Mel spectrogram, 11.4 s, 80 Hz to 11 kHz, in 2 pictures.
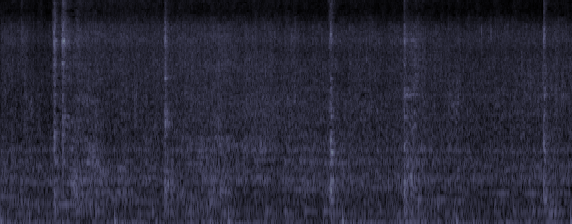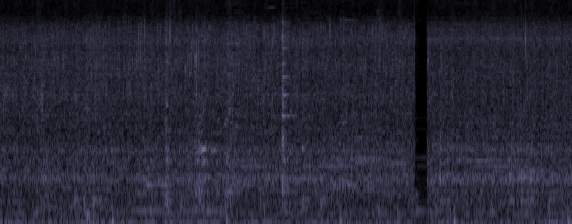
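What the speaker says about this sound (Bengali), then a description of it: "মাটনটাকে 2 মিনিট ভালোভাবে নাড়াচাড়া করে নেব" Mutton fries in a pan for a thin mutton and potato curry, a continuous close sizzle with watery bubbling, punctuated every second or two by sharp spatula knocks and scrapes as it is stirred, no talking.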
